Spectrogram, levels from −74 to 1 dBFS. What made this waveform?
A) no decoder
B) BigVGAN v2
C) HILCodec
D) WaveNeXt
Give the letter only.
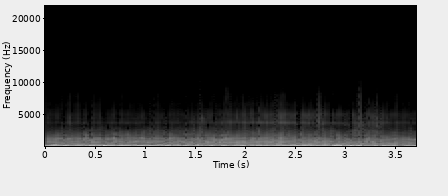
B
